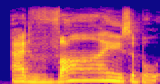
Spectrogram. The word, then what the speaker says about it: advisable: If you remember my pronunciation video last Saturday, word stress, which syllable? Advisable. Advisable. It's the second.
